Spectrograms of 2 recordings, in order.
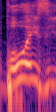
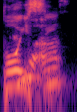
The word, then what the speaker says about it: Boise: It's a soft S. It's not a Z. Do you see a Z in there?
